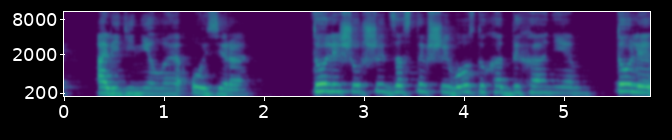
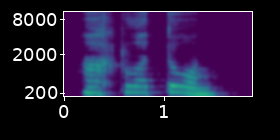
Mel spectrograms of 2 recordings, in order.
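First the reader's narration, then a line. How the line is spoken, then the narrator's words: Sad repetition. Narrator (Russian): повторила Варя печально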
